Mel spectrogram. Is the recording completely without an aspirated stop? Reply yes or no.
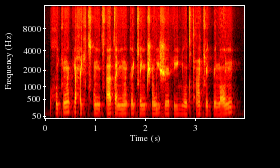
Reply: yes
